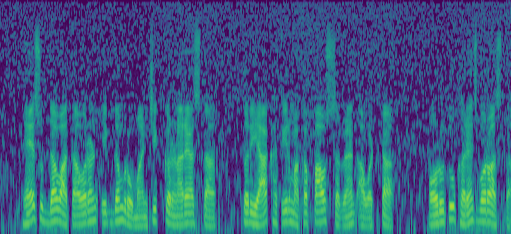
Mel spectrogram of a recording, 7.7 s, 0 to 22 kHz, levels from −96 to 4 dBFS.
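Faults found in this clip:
Overdone noise removal, whole clip. Background near-silent with twinkling specks. Noise suppressor set too aggressive, switching off individual frequency bands near its noise estimate, taking quieter speech detail too. Unlike a noise gate, the floor never pumps in and out between phrases.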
